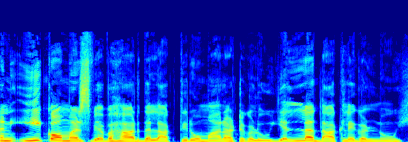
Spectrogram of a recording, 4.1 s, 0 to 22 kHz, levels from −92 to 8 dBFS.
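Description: No technical faults can be heard anywhere in this speech recording. There is no moment in it that calls for a time or an explanation.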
